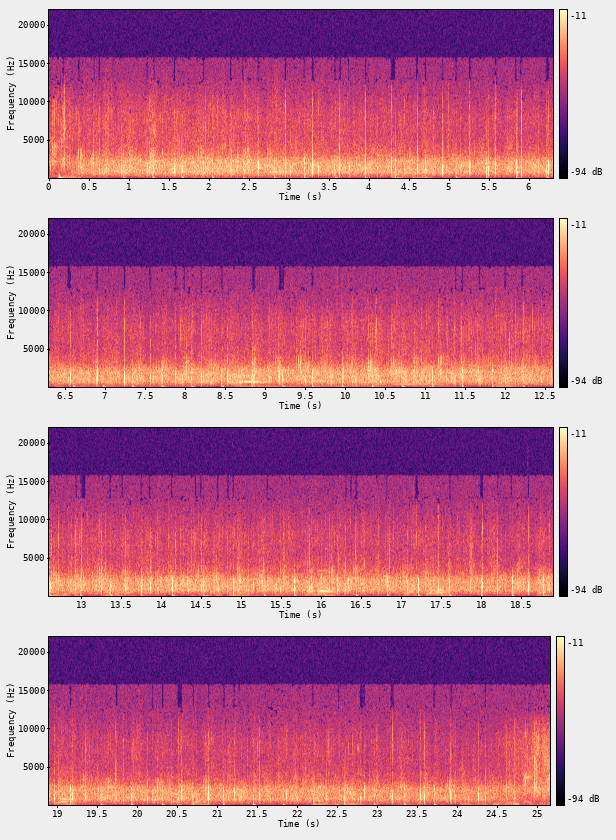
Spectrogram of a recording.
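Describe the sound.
A church audience claps hands forcefully and steadily for about twenty-five seconds during a morning service, a dense, loud wash of applause with a faint low hum and murmuring voices beneath it.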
